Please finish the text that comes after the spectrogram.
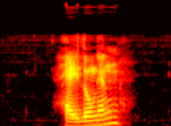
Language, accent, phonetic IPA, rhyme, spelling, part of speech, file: German, Austria, [ˈhaɪ̯lʊŋən], -aɪ̯lʊŋən, Heilungen, noun, De-at-Heilungen.ogg
- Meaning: plural of Heilung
